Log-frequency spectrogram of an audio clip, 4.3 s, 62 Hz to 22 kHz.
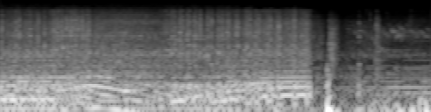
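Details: Ford Ranger 2.9L after new heads fitted and engine reassembled, first start attempt after sitting long; starter churns about three seconds with uneven near-catches then cuts off; cranks but won't start, owner guesses timing off a couple teeth.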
